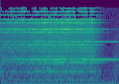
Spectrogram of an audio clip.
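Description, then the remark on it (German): A telephone bell rings unanswered in one continuous burst, a bright, metallic jangle with steady high overtones that lasts about two seconds before cutting off and fading. No one speaks. “Oh Dick, nun nimm schon den Hörer ab.”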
